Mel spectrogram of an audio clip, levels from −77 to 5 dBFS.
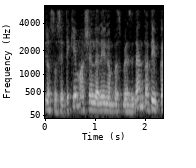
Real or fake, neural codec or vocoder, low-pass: fake; codec, 16 kHz, 0.4 kbps, LongCat-Audio-Codec; 5.4 kHz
